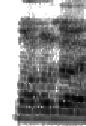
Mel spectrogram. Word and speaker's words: Mauna Loa: for, I forgot to ask you how to pronounce that. Is it Mauna Loa? Mauna Loa helicopters.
